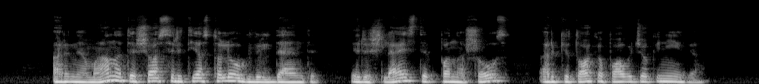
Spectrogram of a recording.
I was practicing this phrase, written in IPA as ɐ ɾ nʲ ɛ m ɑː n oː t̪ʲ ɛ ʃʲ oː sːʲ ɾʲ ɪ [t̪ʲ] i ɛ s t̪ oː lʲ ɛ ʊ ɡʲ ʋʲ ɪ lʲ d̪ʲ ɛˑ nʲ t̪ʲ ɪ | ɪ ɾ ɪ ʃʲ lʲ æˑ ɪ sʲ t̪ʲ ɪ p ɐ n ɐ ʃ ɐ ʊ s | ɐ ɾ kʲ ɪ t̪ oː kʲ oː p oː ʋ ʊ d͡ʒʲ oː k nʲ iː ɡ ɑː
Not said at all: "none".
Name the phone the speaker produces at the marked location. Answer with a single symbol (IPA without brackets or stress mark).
t̪ʲ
